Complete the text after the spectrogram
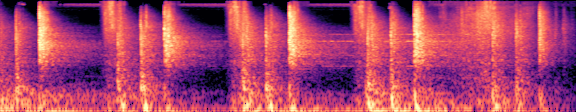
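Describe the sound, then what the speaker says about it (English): Rambolina, a creature in the video game Phobies, walks with heavy thumping footsteps, a loud, close series of evenly paced booming thuds repeating throughout with no talking. "I love the sound Rambolina makes when it walks."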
